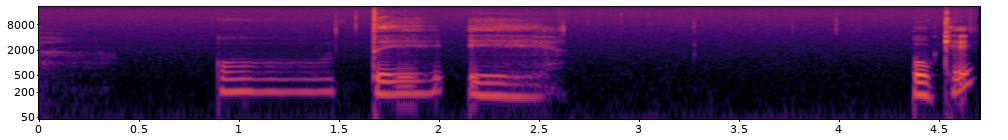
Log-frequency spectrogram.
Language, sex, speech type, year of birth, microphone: Norwegian, female, spontaneous, 1984, Sennheiser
